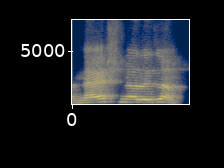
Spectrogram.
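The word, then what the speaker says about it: nationalism: ये श ये TIO जहाँ पे भी आता है ना, श प्रोनाउंस कर दो इसको, नेशनलिज्म।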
